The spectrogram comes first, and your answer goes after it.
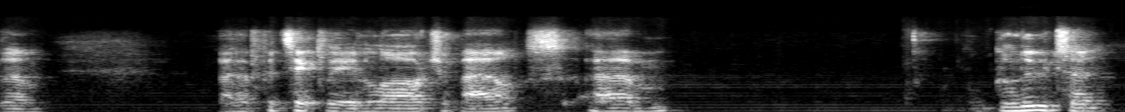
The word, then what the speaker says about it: gluten: Gluten is a perfect cognate in Spanish, but of course it's pronounced gluten.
